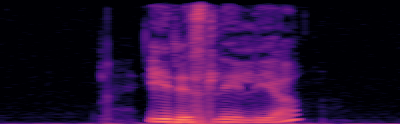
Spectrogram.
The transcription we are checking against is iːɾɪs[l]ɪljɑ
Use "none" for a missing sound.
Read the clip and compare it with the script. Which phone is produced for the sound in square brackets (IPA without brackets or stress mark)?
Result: l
